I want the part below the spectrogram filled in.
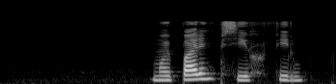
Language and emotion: Russian, neutral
